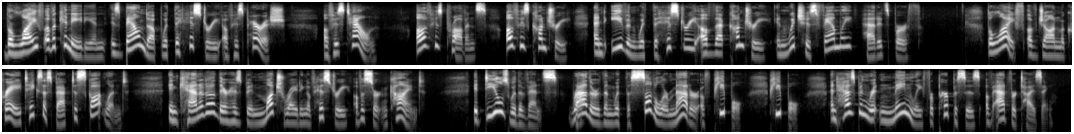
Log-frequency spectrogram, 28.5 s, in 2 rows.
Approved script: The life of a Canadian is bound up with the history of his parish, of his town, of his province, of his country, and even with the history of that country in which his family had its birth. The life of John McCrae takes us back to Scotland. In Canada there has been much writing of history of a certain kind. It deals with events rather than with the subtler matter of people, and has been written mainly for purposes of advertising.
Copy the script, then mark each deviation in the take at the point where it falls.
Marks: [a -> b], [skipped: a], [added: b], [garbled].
The life of a Canadian is bound up with the history of his parish, of his town, of his province, of his country, and even with the history of that country in which his family had its birth. The life of John McCrae takes us back to Scotland. In Canada there has been much writing of history of a certain kind. It deals with events rather than with the subtler matter of people, [added: people] and has been written mainly for purposes of advertising.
